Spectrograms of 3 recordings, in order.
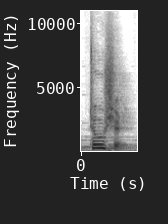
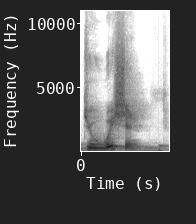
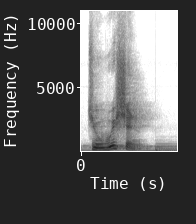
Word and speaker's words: tuition: it that way instead you pronounce it with three syllables with the stress in the second one tuition tuition is the correct pronunciation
